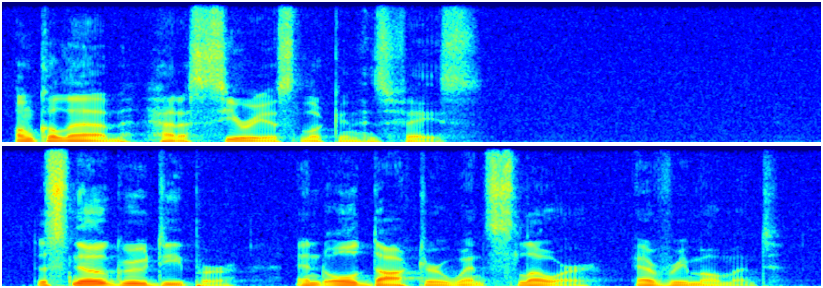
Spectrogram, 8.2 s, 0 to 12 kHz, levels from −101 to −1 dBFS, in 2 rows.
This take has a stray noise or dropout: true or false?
false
